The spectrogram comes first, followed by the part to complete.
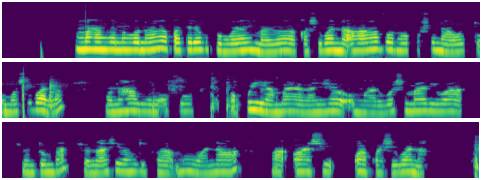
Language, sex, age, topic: Oshiwambo, female, 18-24, finance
